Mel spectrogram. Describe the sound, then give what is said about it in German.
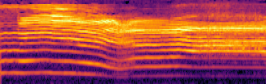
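A Pepper humanoid robot screaming: a sustained, buzzy, harmonic electronic wail that dips in pitch midway and then levels off, loud and continuous for about two seconds. “Wenn seine Augen rot leuchten und er anfängt zu schreien, hat selbst Pepper etwas Furchteinflößendes.”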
